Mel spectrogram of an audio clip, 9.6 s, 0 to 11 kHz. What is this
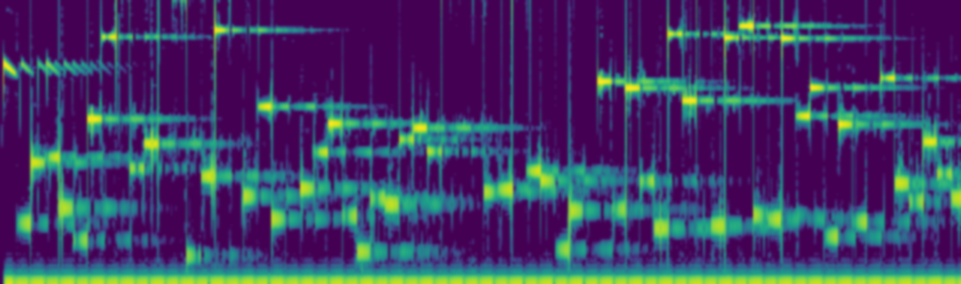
computer heart 2
android, computer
